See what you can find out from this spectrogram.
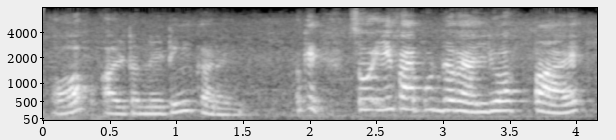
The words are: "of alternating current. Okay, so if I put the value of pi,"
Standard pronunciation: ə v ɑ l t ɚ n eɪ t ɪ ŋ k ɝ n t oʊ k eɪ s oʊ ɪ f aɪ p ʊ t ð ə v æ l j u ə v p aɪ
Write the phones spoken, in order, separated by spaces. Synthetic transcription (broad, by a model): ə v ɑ l t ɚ n eɪ t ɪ ŋ k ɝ t oʊ k eɪ s oʊ ɪ f aɪ p ʊ t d ə v æ l j u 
